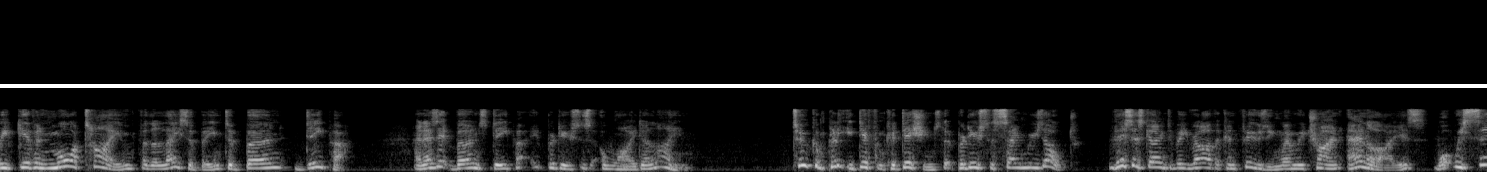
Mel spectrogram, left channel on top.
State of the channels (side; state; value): left; silent; digital silence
